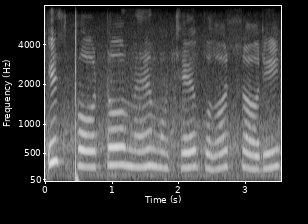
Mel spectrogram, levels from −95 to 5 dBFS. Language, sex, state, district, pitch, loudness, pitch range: Hindi, female, Madhya Pradesh, Katni, 270 Hz, -19 LUFS, 255-285 Hz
